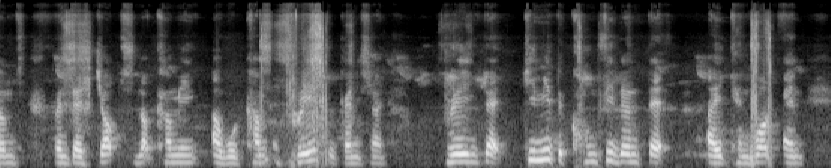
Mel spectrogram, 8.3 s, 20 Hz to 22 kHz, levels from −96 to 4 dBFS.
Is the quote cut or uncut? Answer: uncut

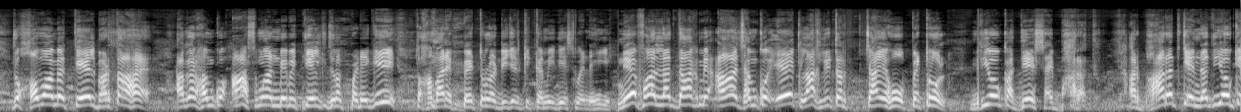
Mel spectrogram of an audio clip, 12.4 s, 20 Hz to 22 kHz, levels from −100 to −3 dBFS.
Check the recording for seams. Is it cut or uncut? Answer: cut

